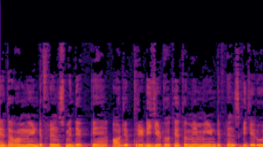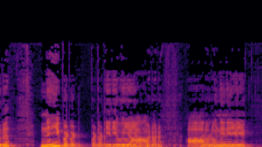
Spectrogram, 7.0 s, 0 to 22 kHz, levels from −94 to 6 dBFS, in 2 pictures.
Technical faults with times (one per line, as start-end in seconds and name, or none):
4.39-7.00 channel delay (doubling)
